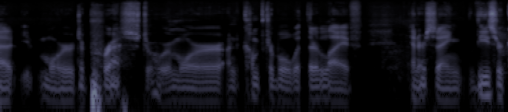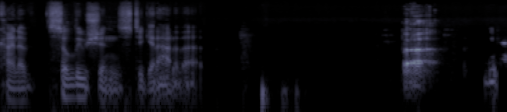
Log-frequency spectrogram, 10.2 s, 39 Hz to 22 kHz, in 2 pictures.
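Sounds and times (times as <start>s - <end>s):
speech: 0.0s - 7.8s, 9.1s - 10.1s
person burping: 9.1s - 9.5s.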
